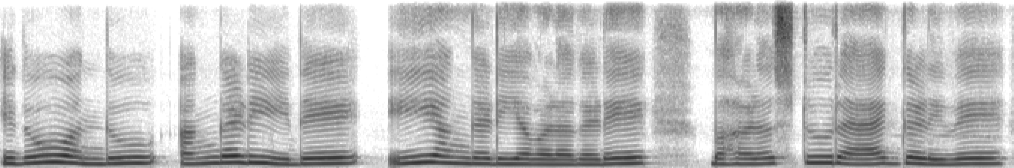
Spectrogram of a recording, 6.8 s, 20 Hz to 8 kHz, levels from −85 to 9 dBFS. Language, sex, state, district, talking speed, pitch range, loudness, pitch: Kannada, female, Karnataka, Bidar, 90 wpm, 245-285 Hz, -16 LUFS, 265 Hz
